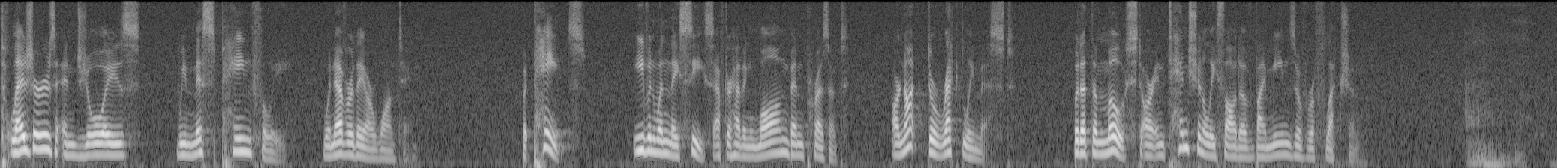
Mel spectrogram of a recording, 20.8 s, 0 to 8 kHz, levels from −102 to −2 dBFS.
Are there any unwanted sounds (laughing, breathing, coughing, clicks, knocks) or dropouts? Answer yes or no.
yes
